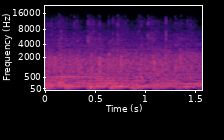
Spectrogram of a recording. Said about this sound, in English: Amen. Can we put our hands together and just give God a cheer this morning? Do a better job than that.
